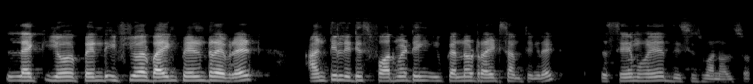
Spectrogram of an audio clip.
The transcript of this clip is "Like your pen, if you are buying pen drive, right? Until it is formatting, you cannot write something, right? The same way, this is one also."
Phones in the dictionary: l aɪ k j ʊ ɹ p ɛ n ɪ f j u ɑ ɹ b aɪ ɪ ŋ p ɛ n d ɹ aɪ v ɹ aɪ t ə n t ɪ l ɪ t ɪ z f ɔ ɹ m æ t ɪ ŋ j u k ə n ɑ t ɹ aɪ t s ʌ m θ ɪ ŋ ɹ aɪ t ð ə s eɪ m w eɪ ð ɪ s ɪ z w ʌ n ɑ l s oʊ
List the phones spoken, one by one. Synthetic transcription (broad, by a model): l aɪ k j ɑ ɹ p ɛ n ɪ f j u ɑ ɹ b aɪ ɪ ŋ p ɛ n d ɹ aɪ v ɹ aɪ t ə n t ɪ l ɪ t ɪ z f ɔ ɹ m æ t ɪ ŋ j u k ə n ɑ t ɹ aɪ t s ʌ m t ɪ ŋ ɹ aɪ t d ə s eɪ m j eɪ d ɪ s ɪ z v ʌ n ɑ l s oʊ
